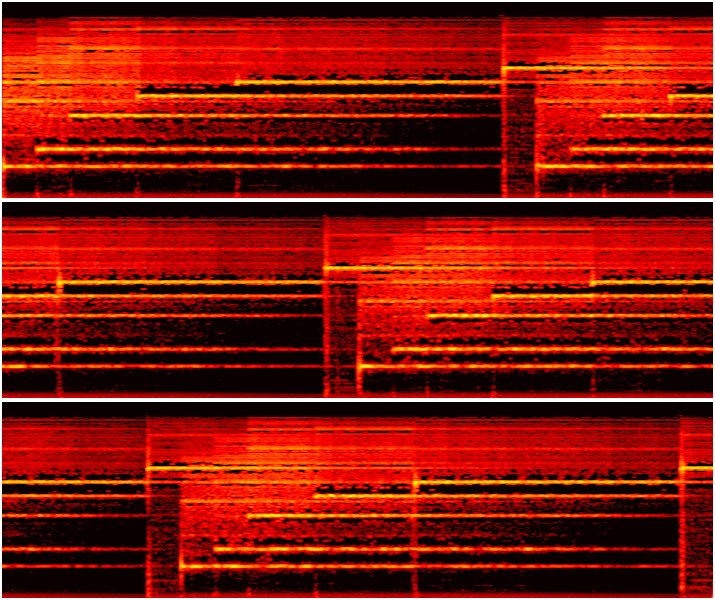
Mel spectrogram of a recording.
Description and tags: Amazing Sinebell (Ethereal)
Sinebell (Ethereal) made in Serum.
Dance, EDM, Electric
